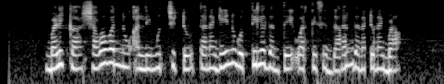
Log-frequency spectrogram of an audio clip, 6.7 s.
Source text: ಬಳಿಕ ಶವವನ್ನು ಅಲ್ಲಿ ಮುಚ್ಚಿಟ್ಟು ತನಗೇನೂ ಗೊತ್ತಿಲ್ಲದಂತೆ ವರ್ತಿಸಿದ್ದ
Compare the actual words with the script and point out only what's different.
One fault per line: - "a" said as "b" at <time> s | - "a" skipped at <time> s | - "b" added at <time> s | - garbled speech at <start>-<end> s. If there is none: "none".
- garbled speech at 5.1-5.9 s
